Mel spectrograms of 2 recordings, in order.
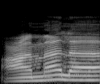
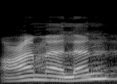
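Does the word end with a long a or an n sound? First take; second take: long a; n sound. First: The word ends with a long a sound. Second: The word ends with an n sound. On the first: The reader stops on this word. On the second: The reading continues past this word.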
